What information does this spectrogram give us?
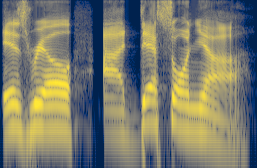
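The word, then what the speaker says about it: Adesanya: on this show is so i can say his name the way it's supposed to be said and that's israel adesonya and if that bothers you get used to it because that's the way i'm saying it a disonya yeah it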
